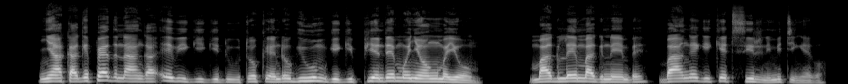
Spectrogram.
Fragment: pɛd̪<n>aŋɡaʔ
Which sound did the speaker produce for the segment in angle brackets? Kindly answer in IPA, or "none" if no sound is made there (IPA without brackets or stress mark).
n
